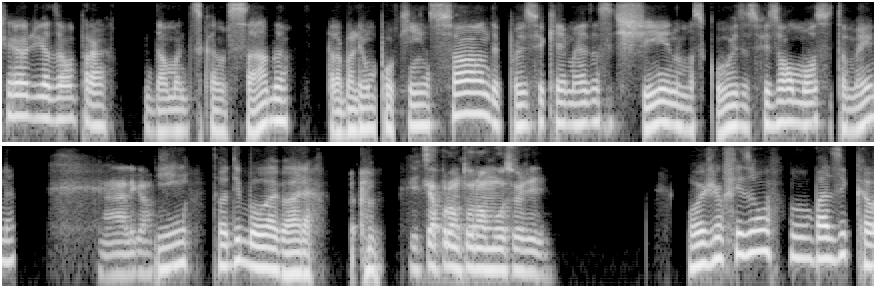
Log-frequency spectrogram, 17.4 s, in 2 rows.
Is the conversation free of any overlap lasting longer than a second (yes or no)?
yes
